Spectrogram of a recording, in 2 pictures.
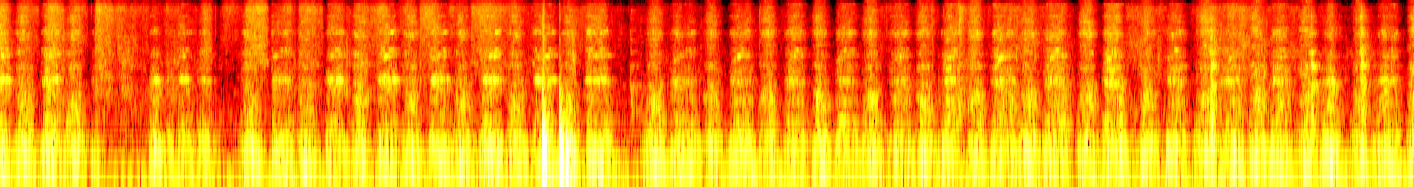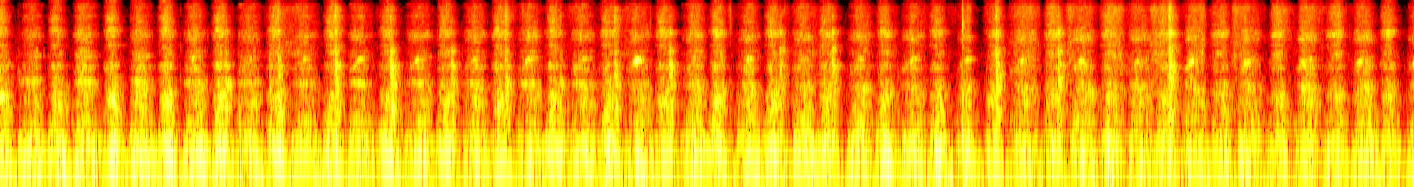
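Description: Quick, steady rubbing on wood, as gloved hands work a wooden walking-stick shaft, with a single knock about five and a half seconds in.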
